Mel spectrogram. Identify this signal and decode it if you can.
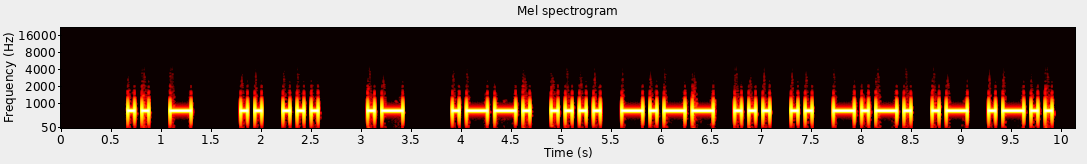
Morse code, heard as a keyed tone, about 17 wpm, 700 Hz. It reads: IT IS A PHYSICAL
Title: Sentences from Top 1000 Words - Review Part 4 - 17wpm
